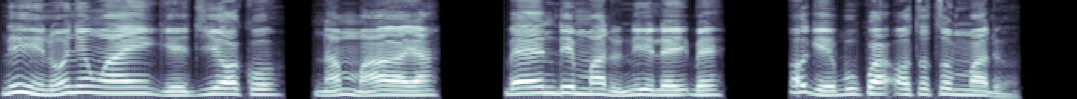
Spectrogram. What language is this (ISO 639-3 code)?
ibo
